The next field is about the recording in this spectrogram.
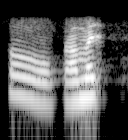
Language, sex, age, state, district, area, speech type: Marathi, female, 18-30, Maharashtra, Nagpur, urban, conversation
